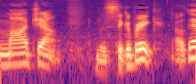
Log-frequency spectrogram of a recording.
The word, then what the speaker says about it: mahjong: 好，所以麻将这个字的发音哈，就是从我们的中文麻将，所以念成 mahjong.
